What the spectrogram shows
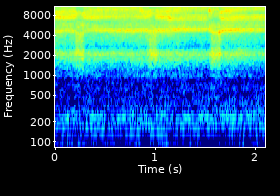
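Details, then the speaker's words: Heat pump reversing valve on the bench, nitrogen fed through a tap where the capillary tube left the discharge: a steady thin hiss as gas flows through the pilot port. The pilot valve is open and working. "I don't know if you can hear that in the video but it's coming through right there"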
